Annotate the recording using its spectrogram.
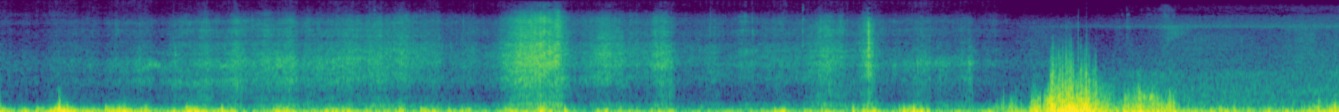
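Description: A paraglider wing flaps and rustles in the wind.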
